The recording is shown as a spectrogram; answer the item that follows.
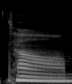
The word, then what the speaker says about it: Tom: Tom. – Só tem um errinho de pronúncia, que é fechar a boca no final das palavras com um M.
